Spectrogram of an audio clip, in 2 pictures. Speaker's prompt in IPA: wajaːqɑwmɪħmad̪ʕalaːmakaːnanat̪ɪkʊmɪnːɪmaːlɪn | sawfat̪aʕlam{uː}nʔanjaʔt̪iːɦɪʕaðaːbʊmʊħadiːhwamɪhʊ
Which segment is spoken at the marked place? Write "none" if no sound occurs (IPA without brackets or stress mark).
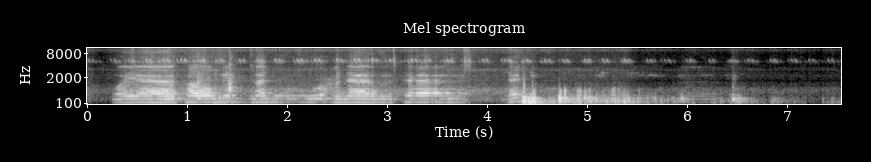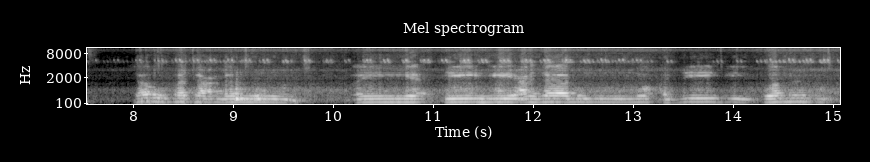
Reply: uː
